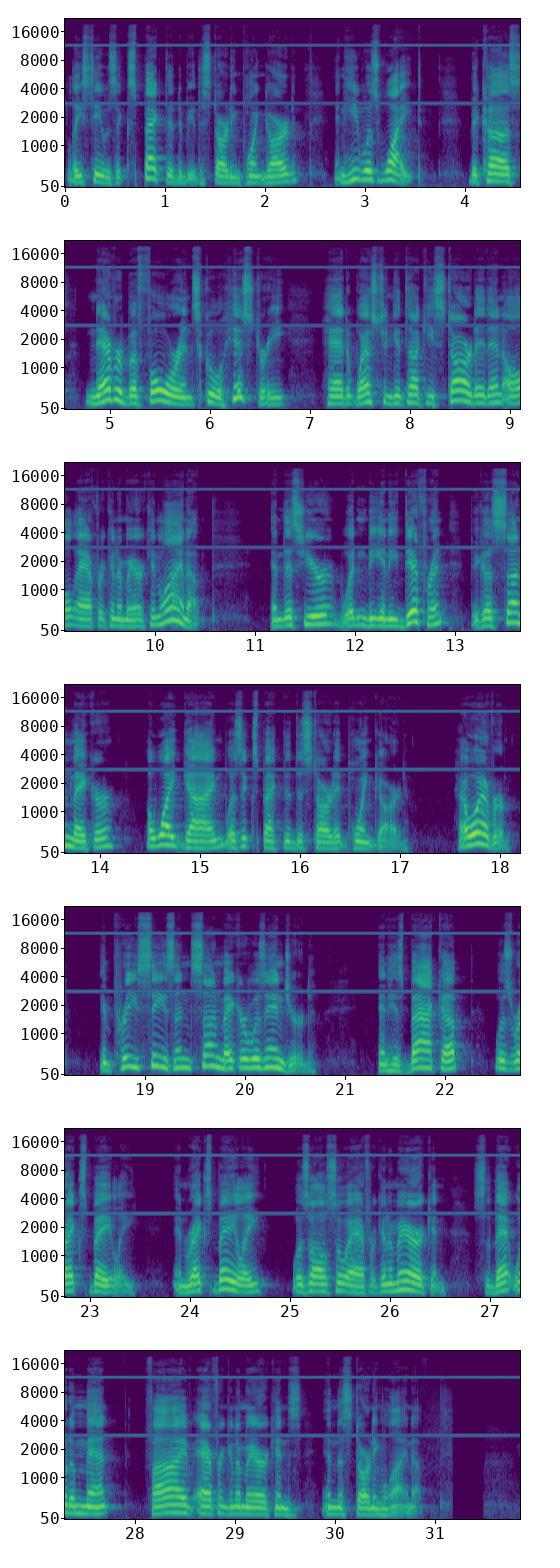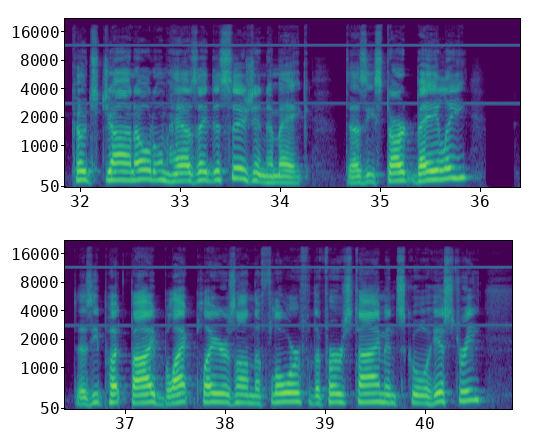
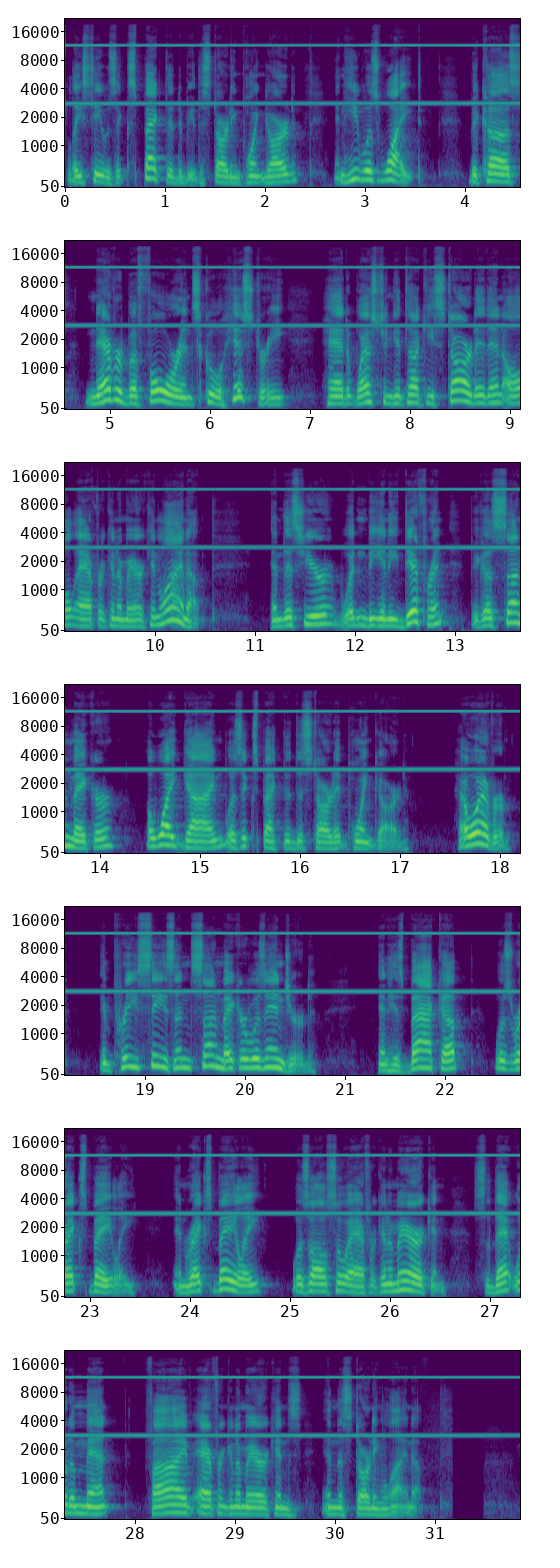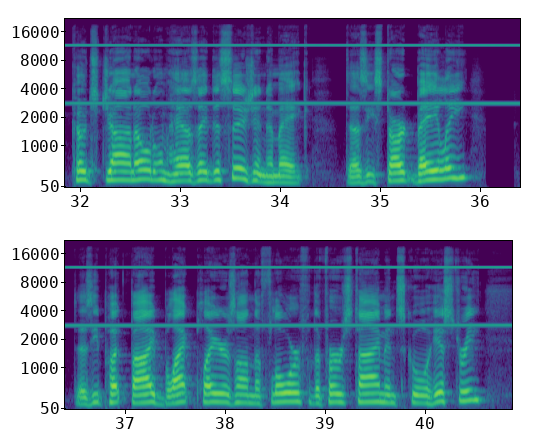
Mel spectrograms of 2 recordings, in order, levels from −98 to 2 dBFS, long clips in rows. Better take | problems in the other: first | high-pitched whine; loud; throughout; 11.5 kHz, 7 dB below the speech; faint in the first

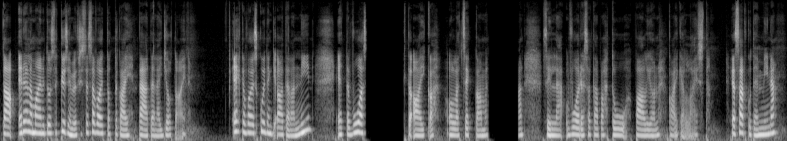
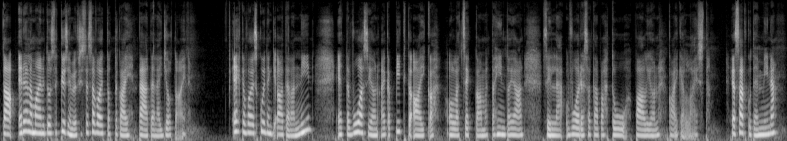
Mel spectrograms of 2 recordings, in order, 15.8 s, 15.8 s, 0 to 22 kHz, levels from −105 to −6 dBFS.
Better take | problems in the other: second | audio cutting out; at 7.5 s for 0.5 s and at 10 s for 0.5 s

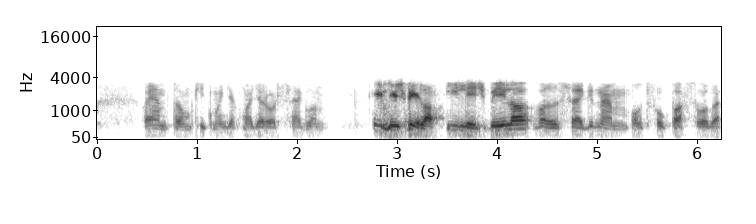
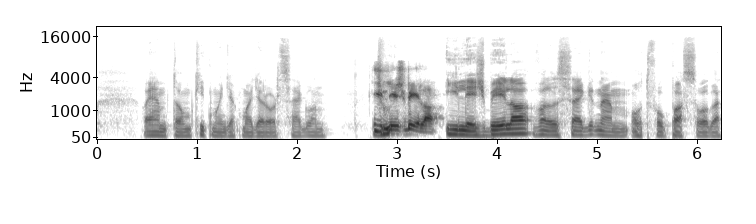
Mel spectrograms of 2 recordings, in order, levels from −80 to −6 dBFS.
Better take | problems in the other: second | phone-call audio; poor line; nothing above 3.5 kHz

